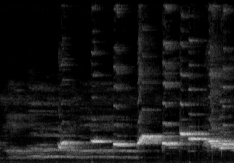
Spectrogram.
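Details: Trotok with a clear voice likened to a straw-headed bulbul: soft low whistles rising into a bright series of level and stepping whistled notes, growing louder, with no other sounds.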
